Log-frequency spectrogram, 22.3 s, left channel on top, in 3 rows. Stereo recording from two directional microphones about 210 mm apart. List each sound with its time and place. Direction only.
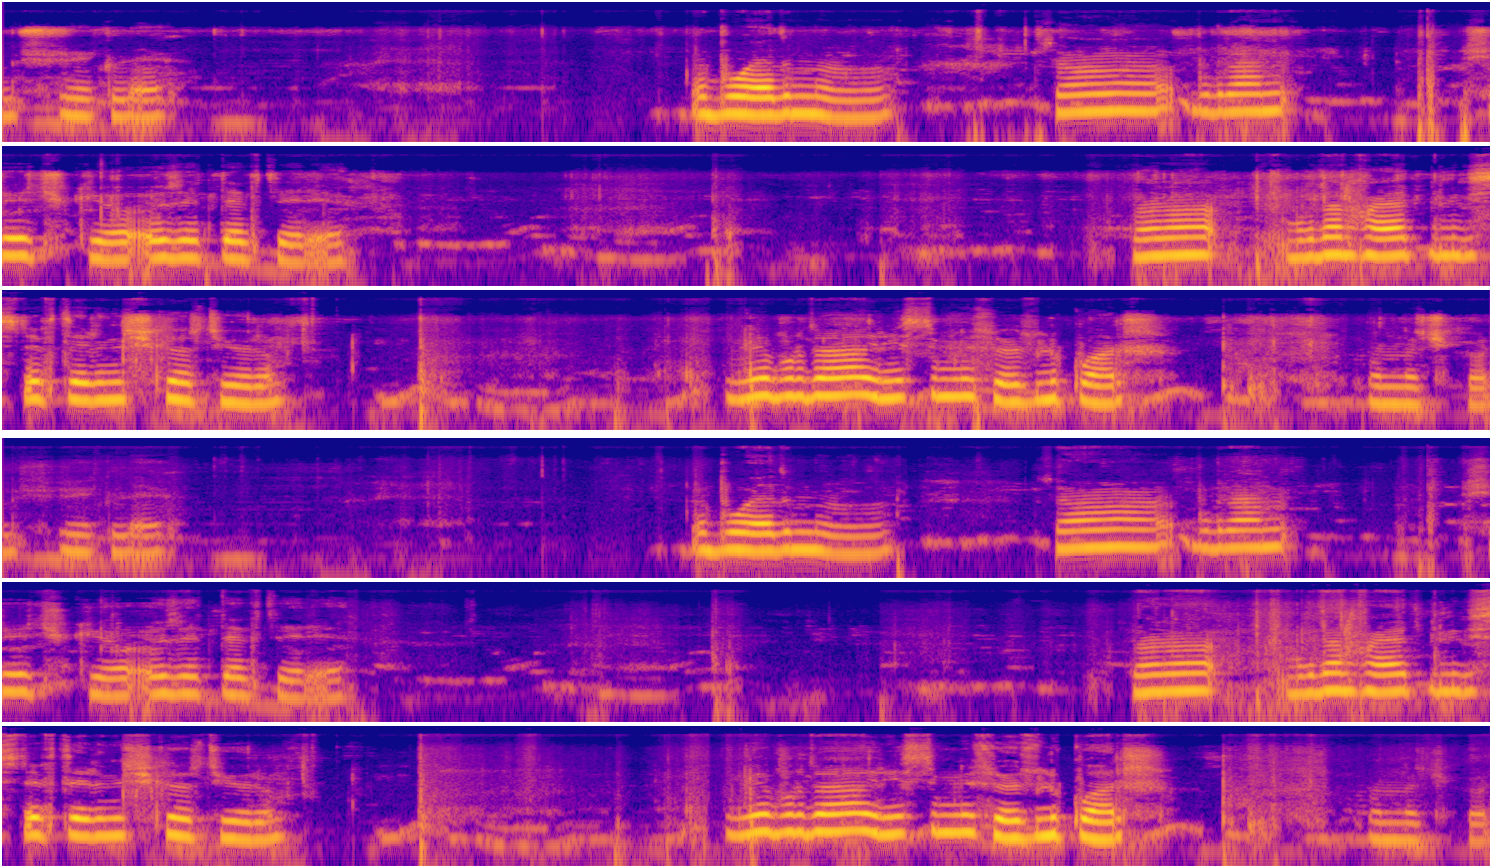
0.0 s speech: 5° left (ahead or behind)
3.4 s speech: centre (ahead or behind)
5.2 s speech: 20° right (ahead or behind)
7.3 s speech: centre (ahead or behind)
13.1 s speech: 5° right (ahead or behind)
18.3 s speech: 15° right (ahead or behind)
19.7 s speech: 35° right (ahead or behind)
21.7 s speech: 10° left (ahead or behind)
